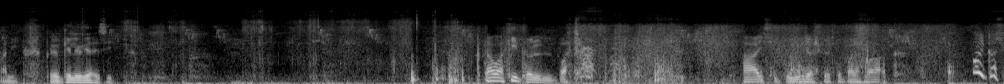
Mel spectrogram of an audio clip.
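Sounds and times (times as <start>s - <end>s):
footsteps through dry grass: 0.0s - 10.0s
stems rustling: 0.0s - 10.0s.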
